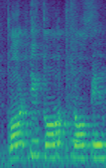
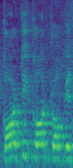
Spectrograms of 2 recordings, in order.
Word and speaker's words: corticotropin: It's cortico. Cortico. Because you missed some syllables, and that makes me very inaccurate. Corticotropin releasing hormone. Okay? Corticotropin releasing hormone.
